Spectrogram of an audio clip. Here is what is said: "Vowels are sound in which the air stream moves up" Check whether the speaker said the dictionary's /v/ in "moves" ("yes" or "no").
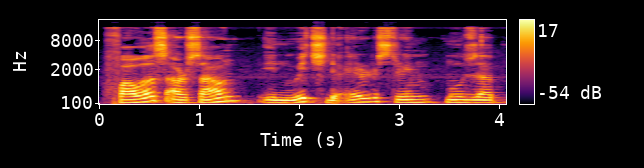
no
